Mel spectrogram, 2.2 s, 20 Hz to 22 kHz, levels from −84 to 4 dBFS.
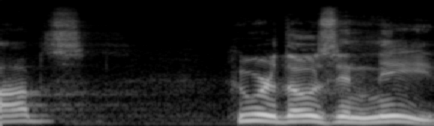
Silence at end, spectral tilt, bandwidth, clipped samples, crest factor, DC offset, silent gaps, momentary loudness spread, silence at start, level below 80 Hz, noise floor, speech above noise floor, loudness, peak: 0 s; -6.5 dB/octave; 15.5 kHz; under 0.1%; 16 dB; under 0.1%; none; 21 LU; 0 s; -82 dBFS; -60 dBFS; 40 dB; -20 LUFS; -6 dBFS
